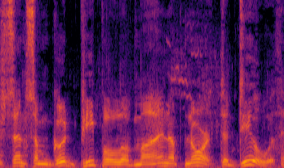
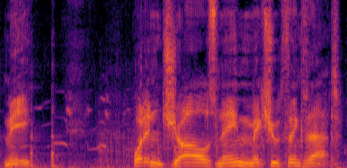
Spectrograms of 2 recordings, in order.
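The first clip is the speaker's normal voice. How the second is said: sarcastic; 6 semitones higher than usual. Acted. Denying sarcasm with a laugh.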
